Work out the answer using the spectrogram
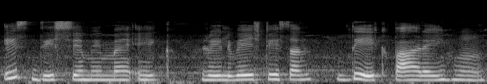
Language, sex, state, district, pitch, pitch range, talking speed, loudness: Hindi, female, Bihar, Kaimur, 210 Hz, 205-225 Hz, 135 wpm, -16 LUFS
